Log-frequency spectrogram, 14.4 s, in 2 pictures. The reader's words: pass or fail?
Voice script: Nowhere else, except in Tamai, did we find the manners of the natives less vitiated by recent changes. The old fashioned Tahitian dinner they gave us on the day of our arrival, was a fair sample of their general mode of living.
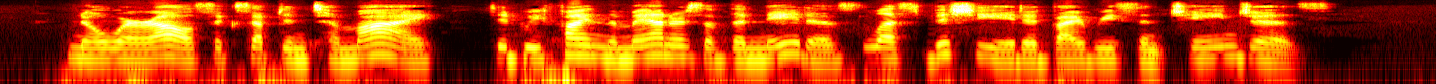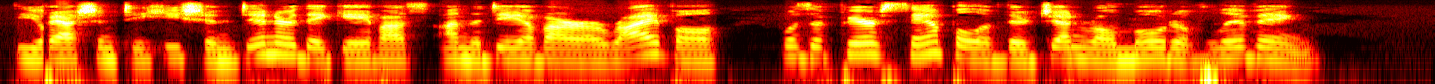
fail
